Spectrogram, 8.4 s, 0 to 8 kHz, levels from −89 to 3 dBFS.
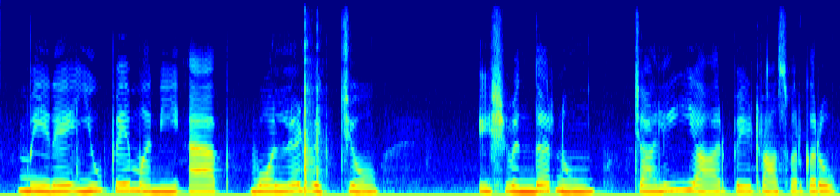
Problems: background sounds at intervals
